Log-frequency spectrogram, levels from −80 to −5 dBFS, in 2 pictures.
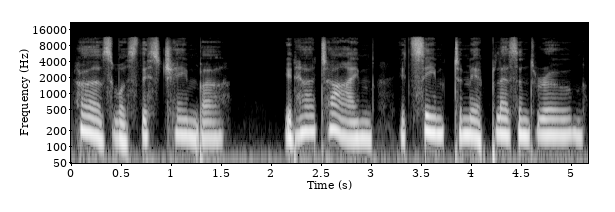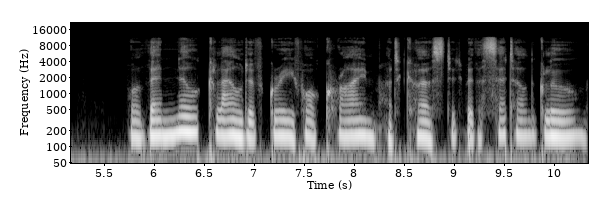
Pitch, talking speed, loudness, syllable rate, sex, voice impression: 160 Hz, 170 wpm, -19 LUFS, 4.1 syllables/s, female, gender-neutral, adult-like, thin, relaxed, weak, slightly dark, soft, muffled, calm, slightly friendly, reassuring, unique, kind, modest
